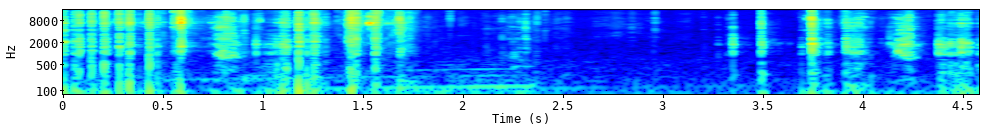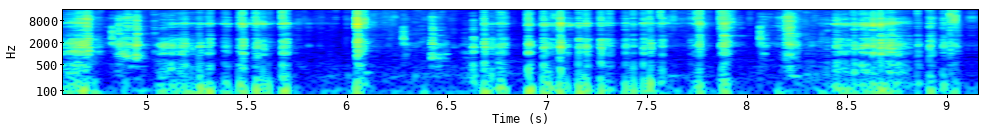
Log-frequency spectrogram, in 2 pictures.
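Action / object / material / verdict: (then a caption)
scrape / dry soap bar scraped with a metal blade / soap / none. A solid, cream-colored dry soap bar held in the hand is scraped, scored and shaved with a metal utility-knife blade. Rapid, crisp scratching and bright, dry ticks come in dense bursts, with a quieter, softer stretch of scraping in the middle before the sharp shaving strokes pick up again.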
